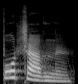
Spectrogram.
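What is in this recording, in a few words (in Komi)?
"потшавны" Komi, female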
